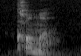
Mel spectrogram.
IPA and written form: ˈkɒmə (Comma)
